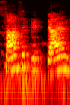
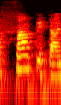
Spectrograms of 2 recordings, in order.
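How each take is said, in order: First: सांस्कृत्यायन said with an extra s before k; सांस्कृत्यायन as sanskrit-yaayan; wrong spelling. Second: सांकृत्यायन, slow, with no s before k; सांकृत्यायन said slowly as saan-krit-yaayan; correct spelling. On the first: Teacher warns students of the wrong form सांस्कृत्यायन. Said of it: "सांस्कृत्यायन नहीं होता है". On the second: Teacher gives students the right form सांकृत्यायन, slowly. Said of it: "सांकृत्यायन होता है". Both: Shown as a demonstration.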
